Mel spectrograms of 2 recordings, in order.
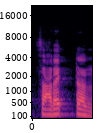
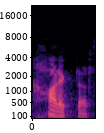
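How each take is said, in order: First: The word begins with a ch sound. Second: The word begins with a k sound. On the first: The speaker calls it wrong. "চারেক্টার না বলে" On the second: The speaker calls it right. "বলবো খারেক্টার"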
